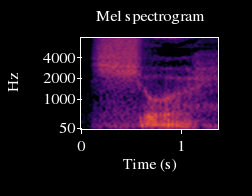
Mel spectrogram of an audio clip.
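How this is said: It sounds reluctant and unwilling.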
